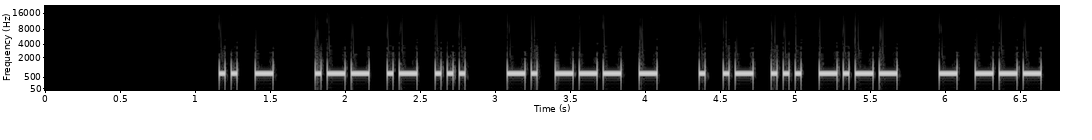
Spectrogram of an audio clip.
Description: Morse code, heard as a keyed tone, about 30 wpm, 700 Hz. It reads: IT WAS NOT EASY TO
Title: Sentences from Top 1500 Words 30wpm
